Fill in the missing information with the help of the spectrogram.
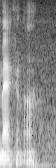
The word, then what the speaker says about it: Mackinac: No, it's got a C, but it's pronounced Mackinac. Mackinac. Mackinac.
